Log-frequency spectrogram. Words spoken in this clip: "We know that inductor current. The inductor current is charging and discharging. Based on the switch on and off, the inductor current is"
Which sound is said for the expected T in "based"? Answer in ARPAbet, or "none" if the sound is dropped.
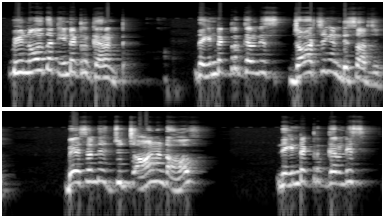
none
